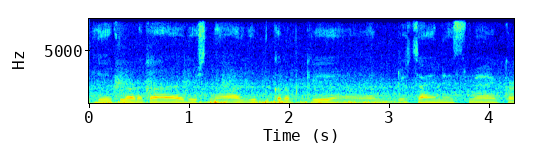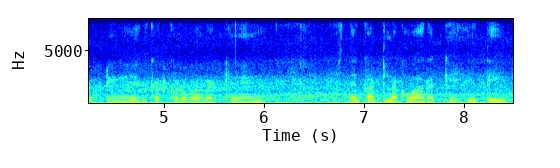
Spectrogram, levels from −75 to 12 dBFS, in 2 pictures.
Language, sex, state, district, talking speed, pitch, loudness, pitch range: Hindi, male, Odisha, Nuapada, 160 wpm, 125 Hz, -21 LUFS, 120-135 Hz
